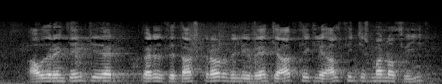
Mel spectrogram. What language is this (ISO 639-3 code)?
isl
